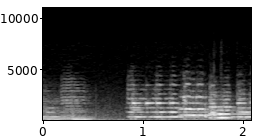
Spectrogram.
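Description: Orchestral score music from an early-1930s cartoon soundtrack. There is a short break a little over half a second in, then a melody of short held notes.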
